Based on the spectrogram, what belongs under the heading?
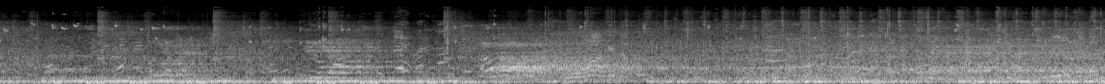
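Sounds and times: arena music: 0:00.0 - 0:11.0
crowd voices: 0:00.0 - 0:11.0.

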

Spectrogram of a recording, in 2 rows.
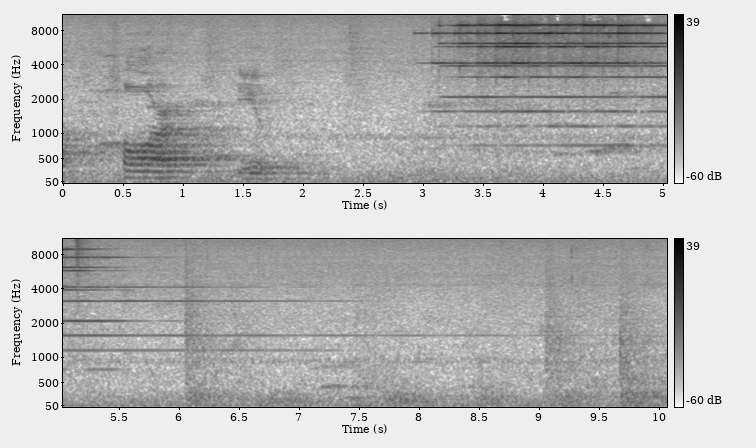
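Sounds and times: small hand bells jingling: 0:02.9 - 0:08.5.

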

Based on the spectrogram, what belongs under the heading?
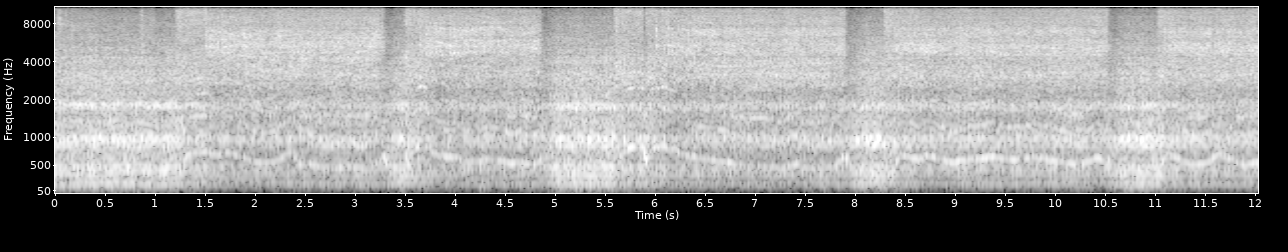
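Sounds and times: die grinder grinding steel: 0:00.0 - 0:12.0.

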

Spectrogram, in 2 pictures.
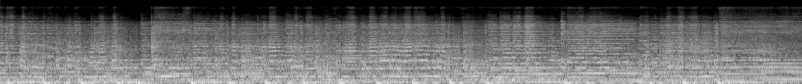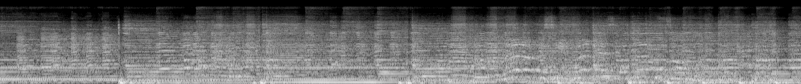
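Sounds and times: brass band music: 0:00.0 - 0:16.0.

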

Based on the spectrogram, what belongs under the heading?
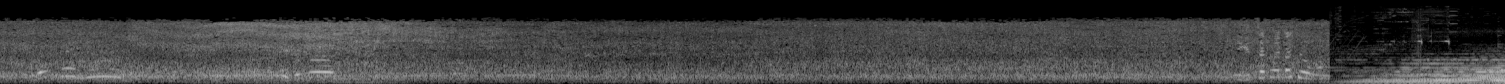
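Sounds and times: floodwater rushing through channel: 0:00.0 - 0:13.3.

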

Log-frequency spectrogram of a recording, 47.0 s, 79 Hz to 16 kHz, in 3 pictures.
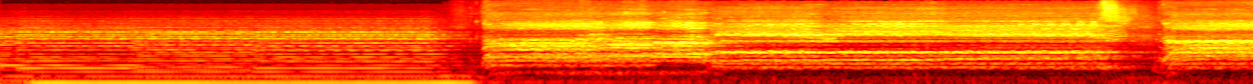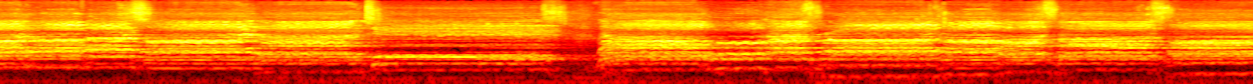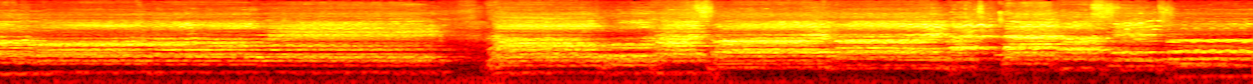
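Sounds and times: choir singing a held chord: 0:05.4 - 0:46.9.

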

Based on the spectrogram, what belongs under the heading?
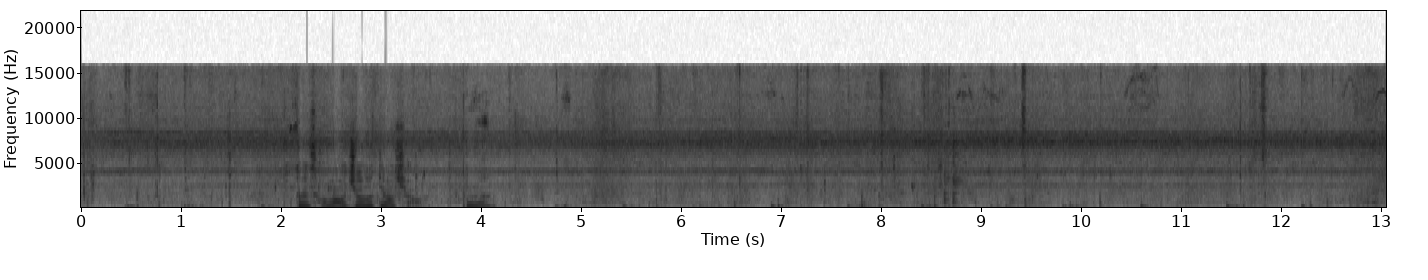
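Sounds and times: footsteps on bridge deck: 0:00.0 - 0:13.0
steady high hiss: 0:00.0 - 0:13.0.

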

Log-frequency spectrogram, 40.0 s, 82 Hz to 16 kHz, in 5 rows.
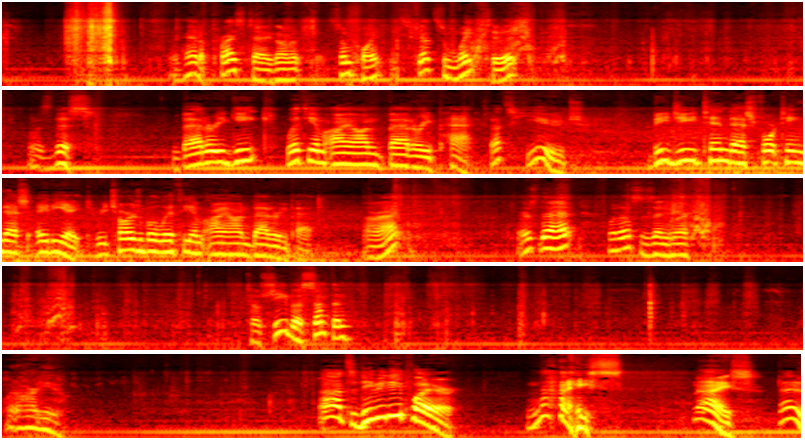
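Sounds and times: zipper being pulled open: 0:04.7 - 0:05.9, 0:22.6 - 0:23.4, 0:24.0 - 0:25.2.

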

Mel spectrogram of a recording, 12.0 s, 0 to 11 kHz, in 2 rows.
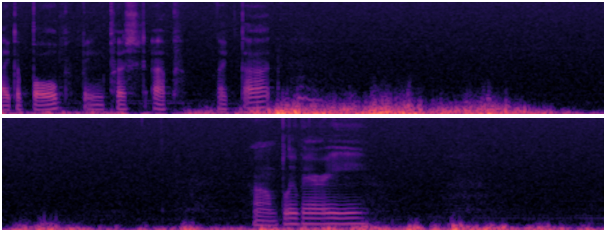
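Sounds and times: wind buffeting on microphone: 0:01.9 - 0:12.0.

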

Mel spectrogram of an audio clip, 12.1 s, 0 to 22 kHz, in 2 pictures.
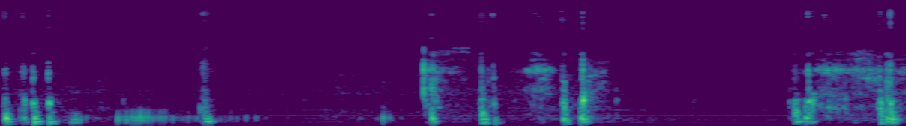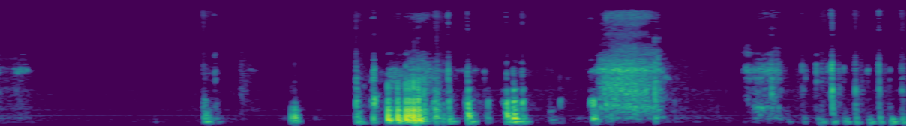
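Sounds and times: computer keyboard typing: 0:00.0 - 0:00.4, 0:08.4 - 0:09.6, 0:11.2 - 0:12.0.

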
